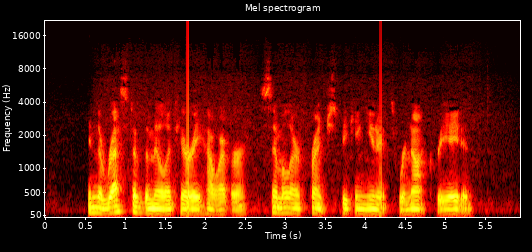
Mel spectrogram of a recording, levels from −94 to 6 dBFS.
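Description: At 1.78 to 1.80 s and again at 4.19 to 4.21 s, the speech has a repeated buffer. New audio arrived late, so one short block played three times, which fits a 10 ms buffer. Each event is a brief buzzy click, and about 20 ms of speech goes missing.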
